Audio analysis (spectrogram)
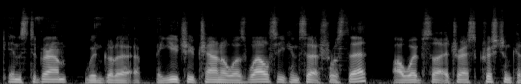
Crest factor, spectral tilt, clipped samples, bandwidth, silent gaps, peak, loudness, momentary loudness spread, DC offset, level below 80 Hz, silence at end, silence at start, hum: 16 dB; -6 dB/octave; under 0.1%; 15.5 kHz; none; -10 dBFS; -26 LUFS; 5 LU; under 0.1%; -52 dBFS; 0 s; 0.05 s; none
